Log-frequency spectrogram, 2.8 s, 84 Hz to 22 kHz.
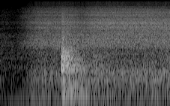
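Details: Deutz 6006 tractor after dirty, gritty hydraulic oil was found: quiet, then a steady strong hiss through the hydraulic lift valve once it opens, no sputter; it now works, and the owner guesses grit had lodged in the valve.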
